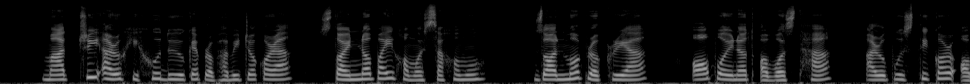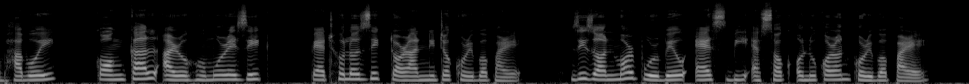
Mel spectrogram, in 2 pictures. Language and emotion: Assamese, neutral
